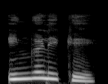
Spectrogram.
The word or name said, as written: ಇಂಗುಳೀಕ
